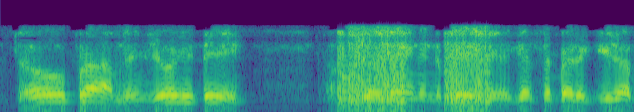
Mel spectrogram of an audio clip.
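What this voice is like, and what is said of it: Rusty, just-woken voice. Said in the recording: “My voice is a little rusty.”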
